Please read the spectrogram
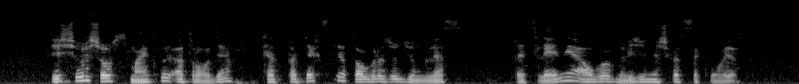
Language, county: Lithuanian, Vilnius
